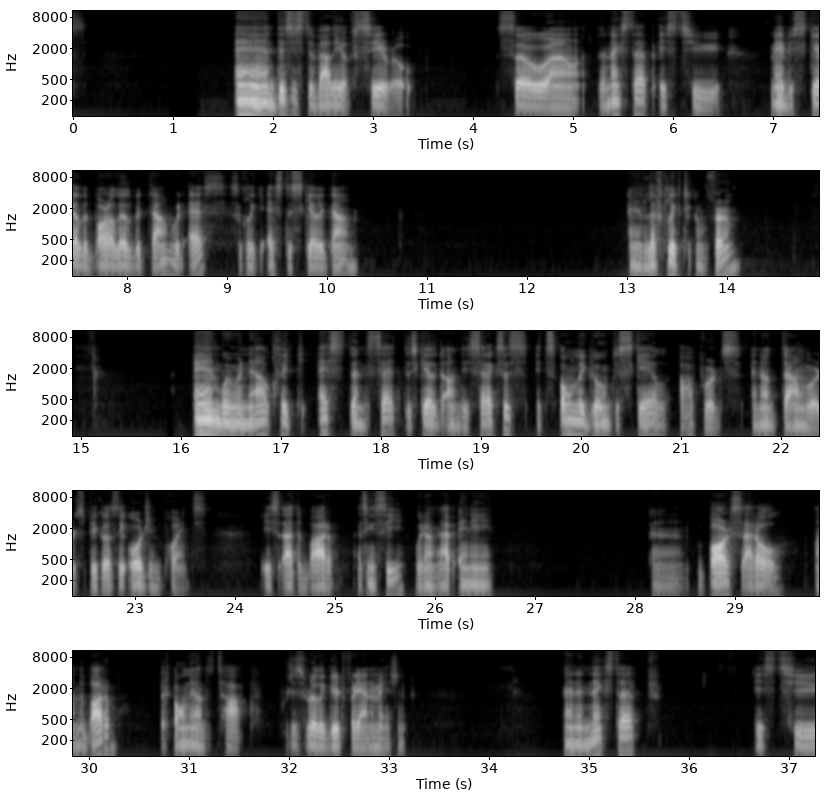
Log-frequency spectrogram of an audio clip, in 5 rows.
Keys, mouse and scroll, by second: 2.1 Tab, 6.7 middle click, 10.3 s, 13.2 middle drag, 13.4 drag, 13.7-14.2 drag, 14.7 s, 16.2 click, 23.4-24.8 drag, 25.1 click, 25.4-25.7 middle drag, 25.8 s, 27.5-27.9 middle drag, 31.2-33.9 middle drag, 34.4 s.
